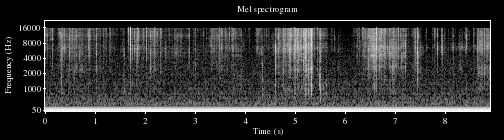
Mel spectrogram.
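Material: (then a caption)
Slime, cellophane. Pink slime mixed with fine shredded cellophane is pressed flat and folded between fingertips, giving a dense, bright crinkling and crackling throughout. A steady low hum sits underneath, with louder bursts of crinkle around the middle and toward the end.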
